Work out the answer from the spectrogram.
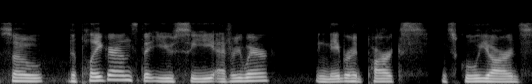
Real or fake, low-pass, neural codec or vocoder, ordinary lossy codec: fake; 7.2 kHz; codec, 16 kHz, 2 kbps, FunCodec, trained on LibriTTS, 25 frames a second; Opus, 16 kbps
